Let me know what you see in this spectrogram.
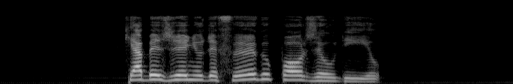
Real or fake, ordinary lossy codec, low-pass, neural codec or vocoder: real; Opus, 32 kbps; 9.9 kHz; none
